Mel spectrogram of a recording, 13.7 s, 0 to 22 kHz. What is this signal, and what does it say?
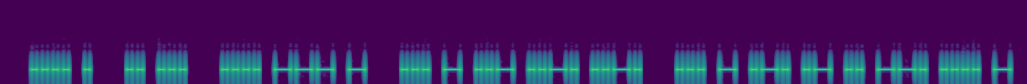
Morse code, heard as a keyed tone, about 17 wpm, 700 Hz. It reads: HE IS HOT STUFF STRAIGHT
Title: Sentences from Top 1500 Words 17wpm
